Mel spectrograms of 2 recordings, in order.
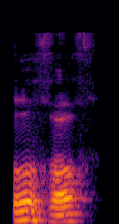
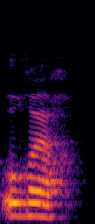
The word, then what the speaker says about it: Aurore: Aurore, Très bien. Ok, là c'est parfait. Ici, les gens ils disent toujours horreur, horreur, horreur, un truc comme ça. aurore.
